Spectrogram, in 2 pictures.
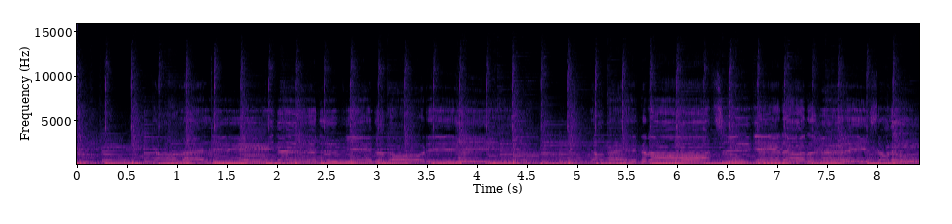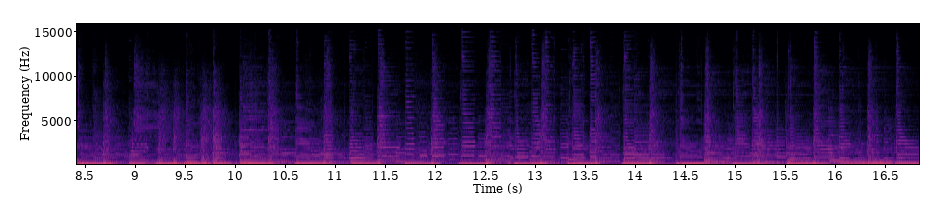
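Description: Country-style folk song played live: a man singing over strummed acoustic guitars, with an electric bass keeping a steady beat and a keyboard behind. The voice drops out after about eight seconds, and the band carries on with a busier strummed instrumental passage.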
